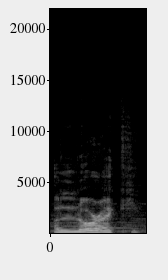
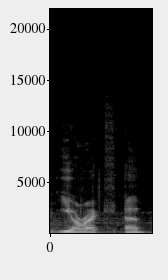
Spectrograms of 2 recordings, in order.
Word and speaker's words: Iorek: In this case, the character from Lorek or Iorek Bernison. I just found out that I've been mispronouncing their name for the longest of times because the small and the long letter I are different.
